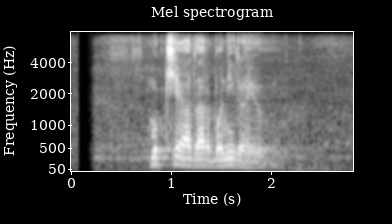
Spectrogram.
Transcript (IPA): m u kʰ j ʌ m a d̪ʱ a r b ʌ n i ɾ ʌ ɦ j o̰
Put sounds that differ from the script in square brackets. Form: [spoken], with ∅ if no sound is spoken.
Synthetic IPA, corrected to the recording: m u kʰ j ʌ [∅] a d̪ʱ a r b ʌ n i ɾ ʌ ɦ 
